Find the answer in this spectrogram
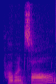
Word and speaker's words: Provençal: This is very Provençal. Is that how you would pronounce it?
